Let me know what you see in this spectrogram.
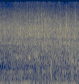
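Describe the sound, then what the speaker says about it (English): Excess water trickling steadily from the holes in a seedling tray, a continuous soft hiss of dripping and flowing liquid with a low hum underneath. "this one has holes in it, and it's going to drip out any excess water there"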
